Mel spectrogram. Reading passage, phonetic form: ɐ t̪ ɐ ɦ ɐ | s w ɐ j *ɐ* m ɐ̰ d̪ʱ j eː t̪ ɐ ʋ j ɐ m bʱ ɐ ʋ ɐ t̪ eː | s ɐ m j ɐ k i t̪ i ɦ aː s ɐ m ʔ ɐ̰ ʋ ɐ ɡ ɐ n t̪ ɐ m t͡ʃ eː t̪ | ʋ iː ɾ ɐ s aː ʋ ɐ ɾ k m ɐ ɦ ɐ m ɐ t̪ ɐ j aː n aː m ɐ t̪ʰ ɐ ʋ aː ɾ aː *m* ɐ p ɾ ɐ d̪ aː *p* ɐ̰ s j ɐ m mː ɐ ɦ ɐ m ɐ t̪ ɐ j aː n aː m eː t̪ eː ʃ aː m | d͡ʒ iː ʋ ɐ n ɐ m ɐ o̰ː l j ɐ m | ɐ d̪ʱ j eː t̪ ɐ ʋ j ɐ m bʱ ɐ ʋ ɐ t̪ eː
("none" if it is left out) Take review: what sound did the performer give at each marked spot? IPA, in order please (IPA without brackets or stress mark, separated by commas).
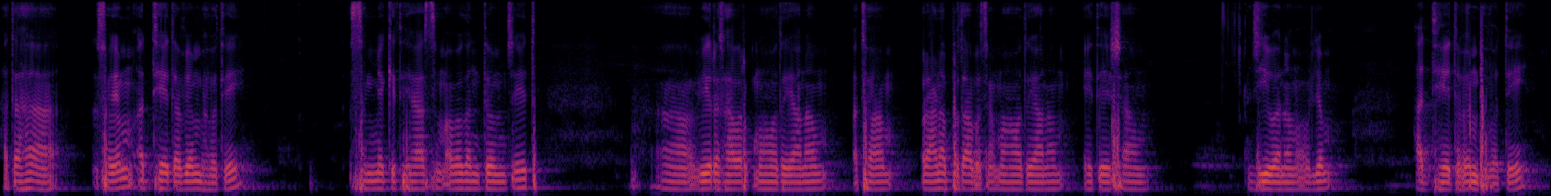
ɐ, ɳ, p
